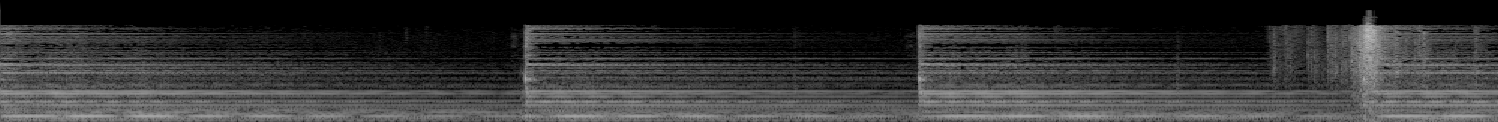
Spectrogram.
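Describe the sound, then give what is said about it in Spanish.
English mantel clock striking chimes, ringing metallic tones with rich overtones that sustain and overlap, with a few slow, evenly spaced strikes each decaying into the next. “El reloj de chimenea inglés hace oír cuatro campanadas inglesas.”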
